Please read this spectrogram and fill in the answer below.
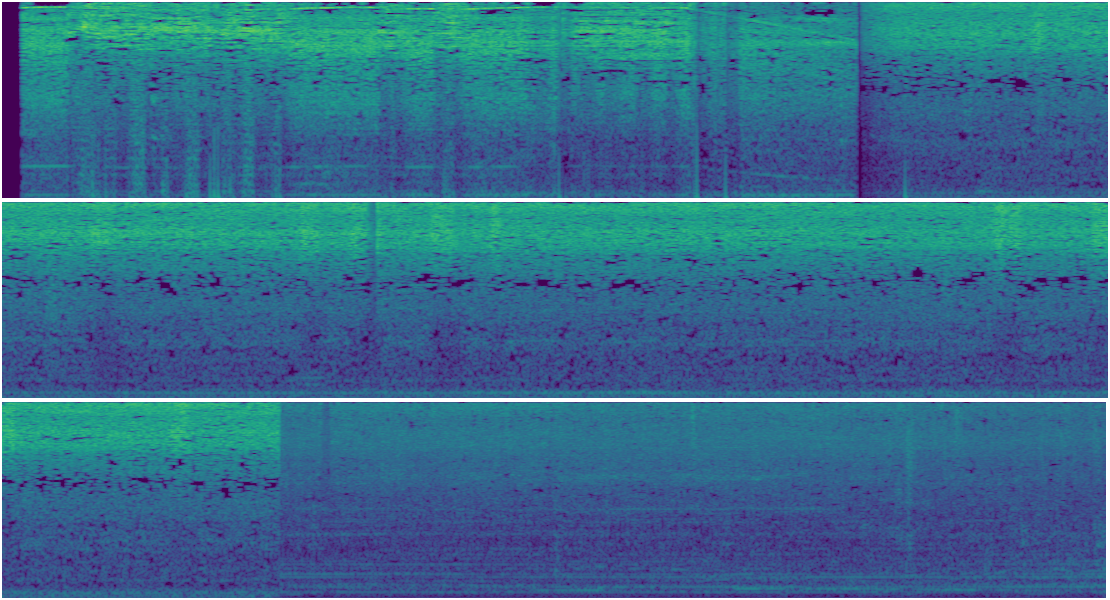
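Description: Compressed-air paint spray gun hissing steadily while spraying, loud and even, with an abrupt break about six seconds in. About three-quarters of the way through the hiss cuts off and gives way to a much quieter steady hum.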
